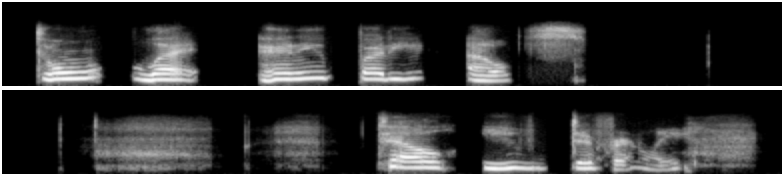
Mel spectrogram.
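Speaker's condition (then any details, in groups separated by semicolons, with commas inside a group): Cerebral palsy; since birth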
